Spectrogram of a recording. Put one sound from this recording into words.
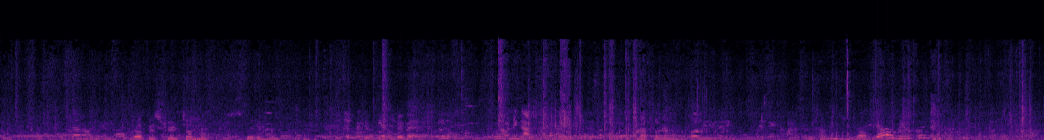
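Several men and women talk nearby in a busy, echoing space.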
